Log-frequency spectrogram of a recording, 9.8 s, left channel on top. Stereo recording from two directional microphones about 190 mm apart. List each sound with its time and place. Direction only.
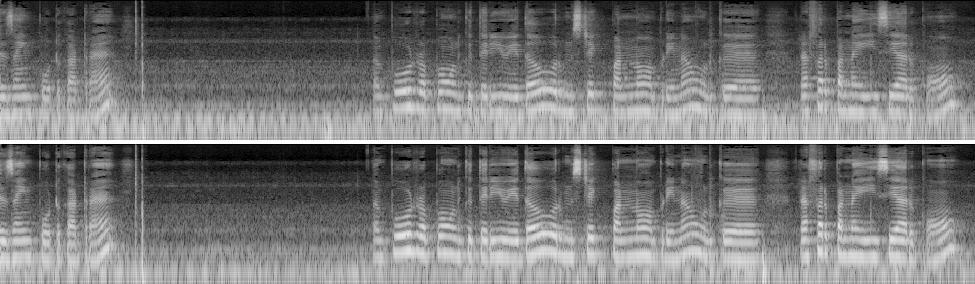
0.0 s speech: 20° right (ahead or behind)
3.7 s speech: 15° right (ahead or behind)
